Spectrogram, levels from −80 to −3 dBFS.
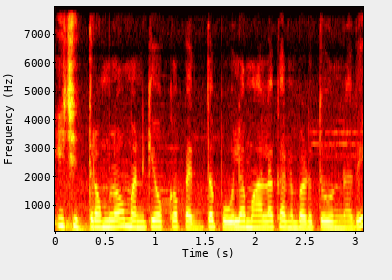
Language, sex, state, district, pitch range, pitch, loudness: Telugu, male, Andhra Pradesh, Guntur, 215-235 Hz, 225 Hz, -14 LUFS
